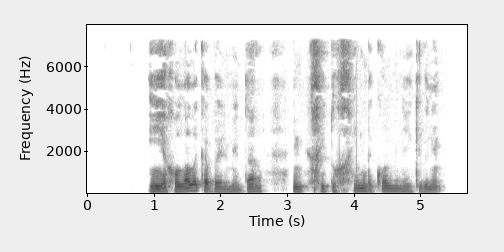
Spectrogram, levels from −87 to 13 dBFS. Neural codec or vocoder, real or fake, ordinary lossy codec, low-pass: none; real; MP3, 48 kbps; 7.2 kHz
